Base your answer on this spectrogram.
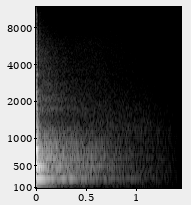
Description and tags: Recordings of different percussive sounds from abandoned small wave power plant. Tascam DR-100.
percussion, fx, industrial, hit, ambient, field-recording, drum, metal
